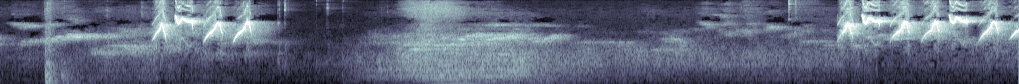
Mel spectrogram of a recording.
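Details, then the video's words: Java sparrow (gelatik wingko) in lively rolling song for tutoring and provoking other birds: four sharp, descending high chirps, a soft rushing noise, then a longer rapid string of about eight similar ringing notes. "gelatik wingko gacor ngeroll pancing bunyi suara masteran burung gelatik"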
